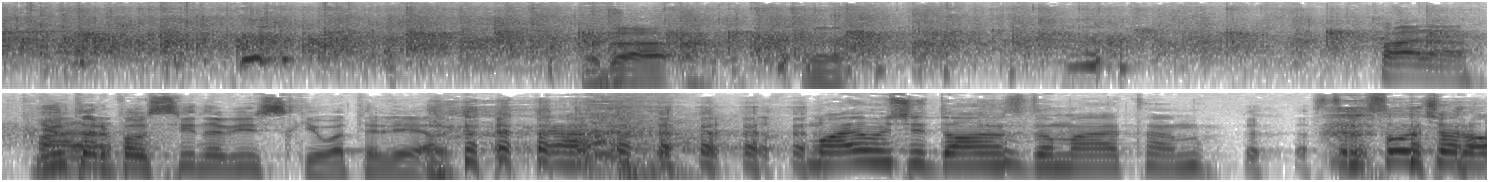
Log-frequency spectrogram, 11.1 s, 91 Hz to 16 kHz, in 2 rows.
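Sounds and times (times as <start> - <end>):
laughter: 0.0 - 4.5, 7.1 - 8.8, 10.2 - 11.1
audience applause for a performer's first appearance: 0.0 - 6.2
speech: 2.2 - 4.4, 5.2 - 11.1.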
